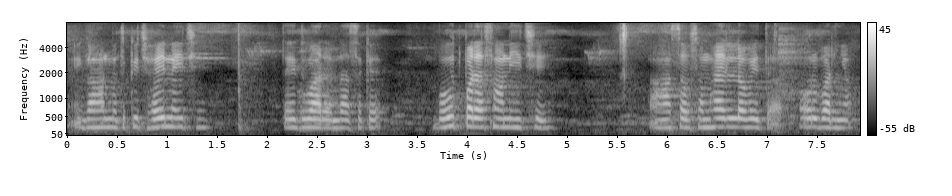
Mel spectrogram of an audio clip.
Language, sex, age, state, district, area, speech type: Maithili, female, 60+, Bihar, Saharsa, rural, spontaneous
